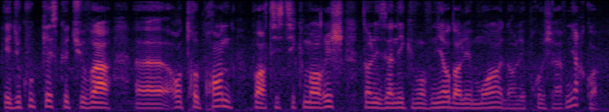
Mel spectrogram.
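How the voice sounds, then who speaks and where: A man's voice: mid-range voice, fairly even intonation, quick pace, a little mellow, a little hiss or hum. A man interviewing a guest, asking questions and encouraging him with short acknowledgments.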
